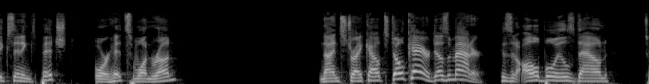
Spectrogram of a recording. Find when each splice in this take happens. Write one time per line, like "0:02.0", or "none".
none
